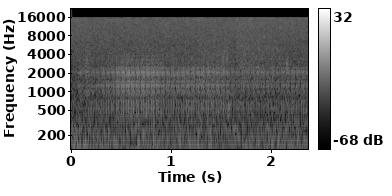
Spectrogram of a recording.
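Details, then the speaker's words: Viking Model E1 4526Z two-band tube radio at first power-up, no antenna connected yet; soft steady hiss with faint hum, no station, like the interference normally heard in the shop. "sounds like the interference that's normally heard in my shop yeah something happening"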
